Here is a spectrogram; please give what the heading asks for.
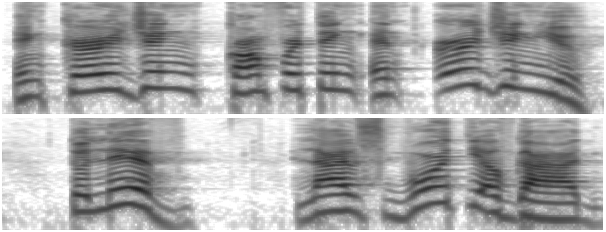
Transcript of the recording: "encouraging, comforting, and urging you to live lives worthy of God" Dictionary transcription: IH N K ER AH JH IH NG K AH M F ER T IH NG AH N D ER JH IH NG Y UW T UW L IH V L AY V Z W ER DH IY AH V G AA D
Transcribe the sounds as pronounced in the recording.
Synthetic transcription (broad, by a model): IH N K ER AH JH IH NG K AH M F ER T IH NG AH N D ER JH IH NG Y UW T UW L IH V L AY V S W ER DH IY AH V G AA D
